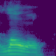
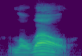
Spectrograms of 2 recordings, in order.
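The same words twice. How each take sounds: First: It is said the way locals say it. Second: It is said the way it is spelled. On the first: The speaker is from the area. The speaker calls it right. "pronounced as uh Lowell" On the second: The speaker is not from the area. The speaker calls it wrong. "people see see Lowell, they would call it Lowell"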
